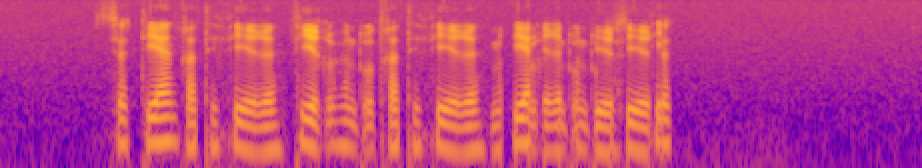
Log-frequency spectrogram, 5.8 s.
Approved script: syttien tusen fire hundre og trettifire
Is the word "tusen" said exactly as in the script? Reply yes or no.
no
